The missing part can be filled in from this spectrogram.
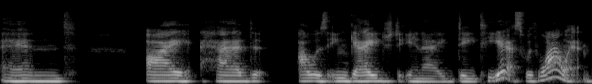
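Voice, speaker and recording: A woman with a strong Australian accent speaks at a very slow pace in a very deep, low voice. Her intonation is monotone and flat against a quiet background. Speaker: former youth pastor. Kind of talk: interview conversation.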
